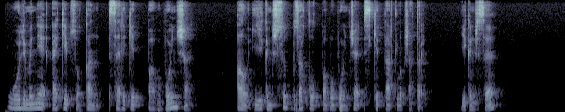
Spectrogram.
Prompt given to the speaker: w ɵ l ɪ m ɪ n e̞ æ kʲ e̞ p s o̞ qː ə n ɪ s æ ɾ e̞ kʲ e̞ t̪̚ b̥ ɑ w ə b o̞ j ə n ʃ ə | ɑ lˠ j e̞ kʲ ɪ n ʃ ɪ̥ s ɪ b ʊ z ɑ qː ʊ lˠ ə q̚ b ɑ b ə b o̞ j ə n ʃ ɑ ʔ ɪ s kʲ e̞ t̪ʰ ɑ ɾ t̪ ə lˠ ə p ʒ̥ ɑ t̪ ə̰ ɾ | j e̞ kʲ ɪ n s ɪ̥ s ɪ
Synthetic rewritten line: w ɵ l ɪ m ɪ n e̞ æ kʲ e̞ p s o̞ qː ɑ n ɪ s æ ɾ e̞ kʲ e̞ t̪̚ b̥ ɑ b ə b o̞ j ə n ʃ ɑ | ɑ lˠ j e̞ kʲ ɪ n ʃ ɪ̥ s ɪ b ʊ z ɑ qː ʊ lˠ ə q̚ b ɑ b ə b o̞ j ə n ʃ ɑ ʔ ɪ s kʲ e̞ t̪ʰ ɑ ɾ t̪ ə lˠ ə p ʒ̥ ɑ t̪ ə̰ ɾ | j e̞ kʲ ɪ n ʃ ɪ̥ s ɪ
